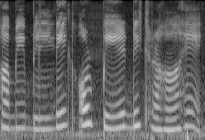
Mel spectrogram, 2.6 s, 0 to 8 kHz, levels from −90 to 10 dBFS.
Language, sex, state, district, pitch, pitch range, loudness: Hindi, female, Assam, Kamrup Metropolitan, 270 Hz, 240-295 Hz, -15 LUFS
